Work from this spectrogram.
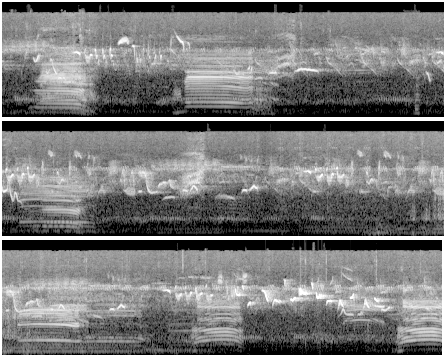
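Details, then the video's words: Tame herd of cattle roaming a field on the way to the barn, grazing: about six long, deep, harmonic-rich moos spaced irregularly across twenty seconds, some rising then falling, with bright bird chirps scattered in the background. "Kawanan Sapi Lucu Yang Jinak Berkeliaran Di Ladang Sedang Menuju Kandang l Suara Sapi Makan Rumput"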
